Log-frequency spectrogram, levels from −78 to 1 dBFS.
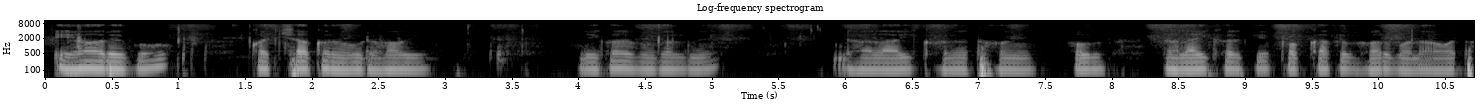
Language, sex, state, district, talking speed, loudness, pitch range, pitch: Hindi, male, Chhattisgarh, Balrampur, 105 wpm, -38 LUFS, 100-115 Hz, 105 Hz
